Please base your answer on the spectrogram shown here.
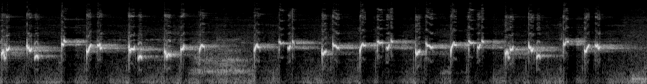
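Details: Yellow-vented bulbul in long, rolling 'ropel' song used as a lure for trapping: quick bubbly two-pitch phrases, dropping then rising, repeated almost without pause, with sharp clicks between notes.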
